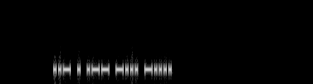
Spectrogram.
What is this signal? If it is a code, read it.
Morse code, heard as a keyed tone, about 52 wpm, 700 Hz. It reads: UEWB6
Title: Five Challenging Letter-Number Combinations 50wpm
